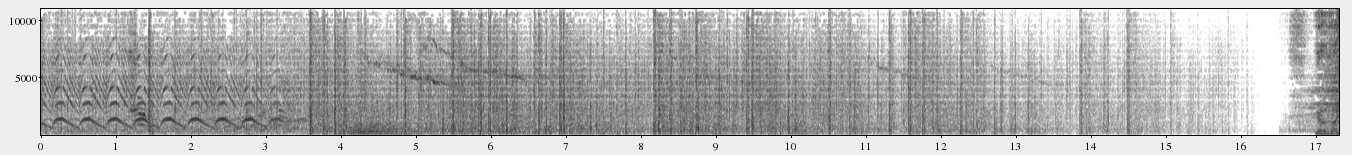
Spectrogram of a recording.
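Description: Police siren wailing in quick rising-and-falling cycles, a couple a second, stopping about three and a half seconds in. Then fireworks go off in rapid bangs and crackles, dense at first and fading away toward the end.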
